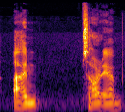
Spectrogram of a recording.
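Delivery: usual speaking voice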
